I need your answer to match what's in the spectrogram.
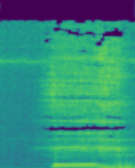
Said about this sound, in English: God damn, I got the yawns today.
